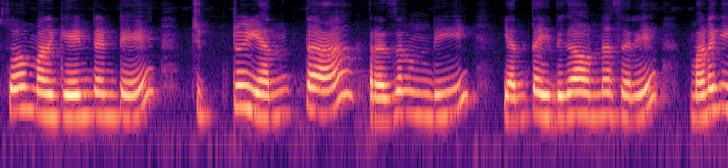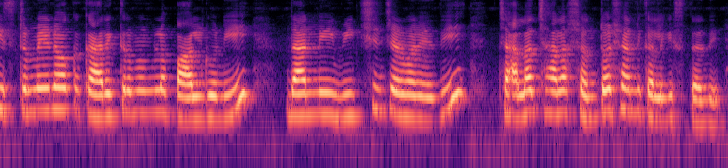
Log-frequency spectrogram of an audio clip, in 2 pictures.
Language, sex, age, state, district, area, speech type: Telugu, female, 30-45, Andhra Pradesh, Anakapalli, urban, spontaneous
